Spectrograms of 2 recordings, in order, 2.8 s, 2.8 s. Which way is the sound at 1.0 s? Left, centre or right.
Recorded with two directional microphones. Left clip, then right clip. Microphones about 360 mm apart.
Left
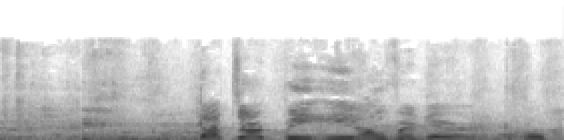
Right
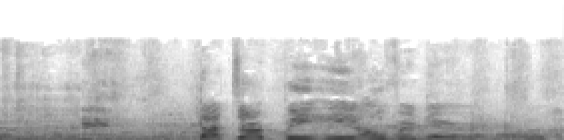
Centre.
